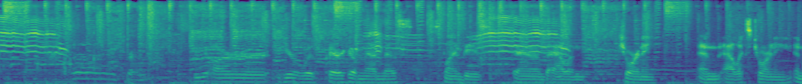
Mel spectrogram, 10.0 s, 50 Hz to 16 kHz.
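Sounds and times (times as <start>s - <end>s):
cat screeching: 0.0s - 2.8s, 4.3s - 7.8s
speech: 0.9s - 10.0s.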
